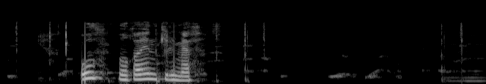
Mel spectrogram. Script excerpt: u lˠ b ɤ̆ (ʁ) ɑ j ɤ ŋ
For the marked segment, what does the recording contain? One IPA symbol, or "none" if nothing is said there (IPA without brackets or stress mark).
ʁ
